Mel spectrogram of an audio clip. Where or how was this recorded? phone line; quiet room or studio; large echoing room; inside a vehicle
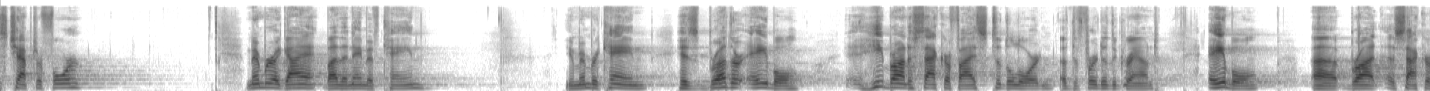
large echoing room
